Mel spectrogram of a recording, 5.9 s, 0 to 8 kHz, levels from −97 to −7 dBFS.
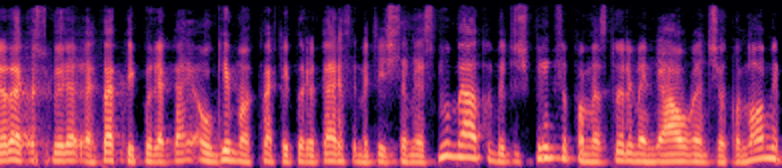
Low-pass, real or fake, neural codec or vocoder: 7.2 kHz; fake; codec, 16 kHz, 2 kbps, FreqCodec, larger model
